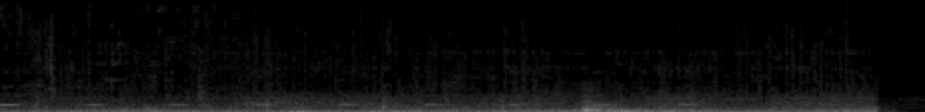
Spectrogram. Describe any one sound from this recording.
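A device beeps at a steady, quick rhythm.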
